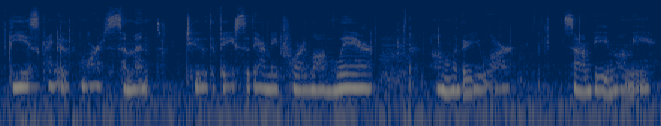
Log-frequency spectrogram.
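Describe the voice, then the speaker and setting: A young woman playing a female vampire door-to-door makeup saleswoman in an ASMR roleplay, whispering slow, gentle, chatty sales talk. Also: a little high, a little hiss or hum, rough recording.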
